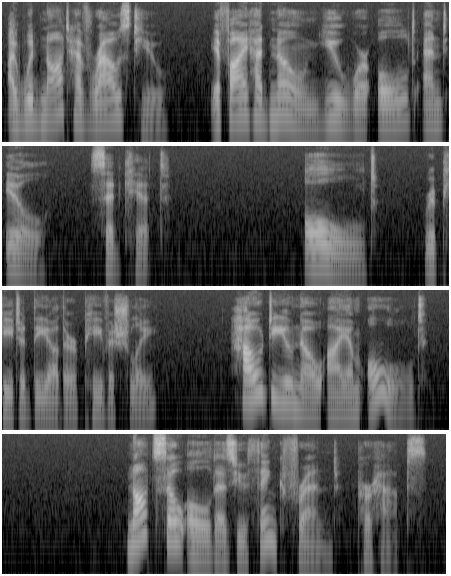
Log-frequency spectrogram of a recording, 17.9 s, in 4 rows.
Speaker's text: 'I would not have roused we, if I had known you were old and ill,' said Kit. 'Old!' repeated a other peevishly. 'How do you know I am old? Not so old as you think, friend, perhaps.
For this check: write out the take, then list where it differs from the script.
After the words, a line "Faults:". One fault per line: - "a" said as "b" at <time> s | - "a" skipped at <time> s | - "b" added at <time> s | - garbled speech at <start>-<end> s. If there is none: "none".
'I would not have roused you, if I had known you were old and ill,' said Kit. 'Old!' repeated the other peevishly. 'How do you know I am old? Not so old as you think, friend, perhaps.
Faults:
- "we" said as "you" at 1.4 s
- "a" said as "the" at 9.3 s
